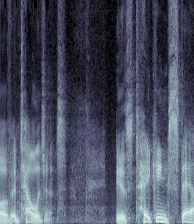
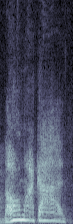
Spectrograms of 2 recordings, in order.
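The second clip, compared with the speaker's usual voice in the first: "Oh my God" squeaked out much higher and softer in mock panic; 12 semitones higher, 4 dB quieter, slower than usual. Coach imitating a panicked player, high mock panic. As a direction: play the panicking buyer, shrill with alarm. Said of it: "you weren't panicking".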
